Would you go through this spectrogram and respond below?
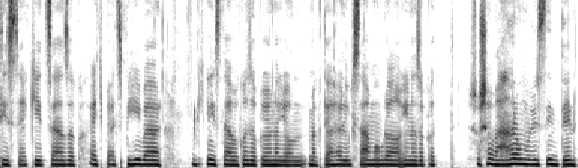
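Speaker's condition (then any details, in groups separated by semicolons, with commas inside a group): Hearing impairment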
